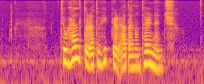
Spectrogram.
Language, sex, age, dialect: Faroese, female, 36-60, Suðurstreymoy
